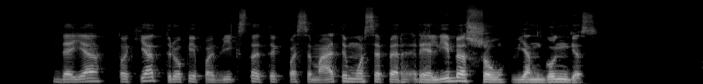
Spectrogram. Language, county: Lithuanian, Kaunas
